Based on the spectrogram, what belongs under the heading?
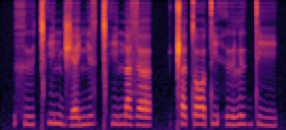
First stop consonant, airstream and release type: click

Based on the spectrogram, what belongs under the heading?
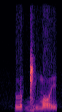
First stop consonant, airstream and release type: click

